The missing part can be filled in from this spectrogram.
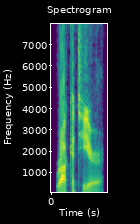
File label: "rocketeer", American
